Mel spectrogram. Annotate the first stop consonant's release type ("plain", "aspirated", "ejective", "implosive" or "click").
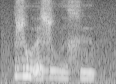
plain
